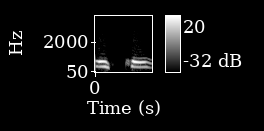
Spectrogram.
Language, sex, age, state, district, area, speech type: Hindi, female, 30-45, Uttar Pradesh, Mau, rural, conversation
